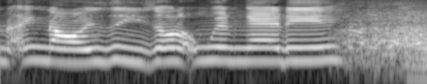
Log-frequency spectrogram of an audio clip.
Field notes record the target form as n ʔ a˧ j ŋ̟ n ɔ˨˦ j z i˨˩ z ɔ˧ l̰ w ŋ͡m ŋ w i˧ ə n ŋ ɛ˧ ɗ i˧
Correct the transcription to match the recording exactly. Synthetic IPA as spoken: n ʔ a˧ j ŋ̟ n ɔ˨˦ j z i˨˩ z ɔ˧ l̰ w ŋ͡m ŋ w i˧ ə n ŋ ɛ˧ ɗ i˧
